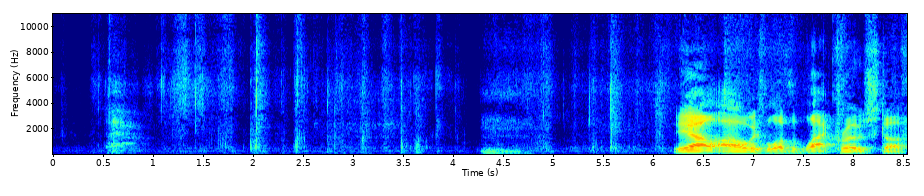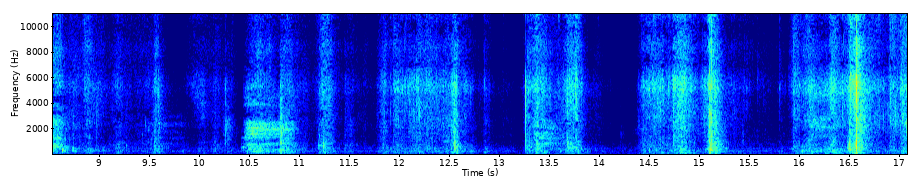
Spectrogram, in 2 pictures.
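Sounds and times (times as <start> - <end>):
plastic shrink wrap tearing: 11.2 - 17.0.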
